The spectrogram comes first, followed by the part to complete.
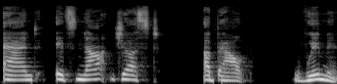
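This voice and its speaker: On a very clean recording with a silent background, a woman speaks at medium pitch, somewhat breathy. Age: 60s. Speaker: CEO of a women's equality company. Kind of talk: interview. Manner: animated.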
